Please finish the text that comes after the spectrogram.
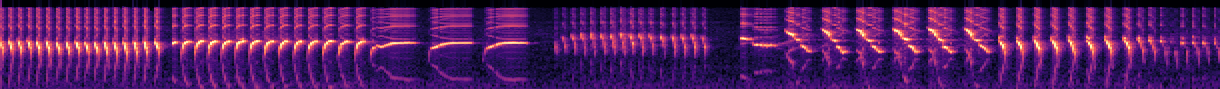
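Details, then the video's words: Young small-standard canary in lively song: a dense buzzy roll, a long train of rapid pulsed notes, three drawn-out swooping whistles, then quick repeated sweeps and fast trills. "Kicauan Burung Kenari Muda Gacor Standart Kecil"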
